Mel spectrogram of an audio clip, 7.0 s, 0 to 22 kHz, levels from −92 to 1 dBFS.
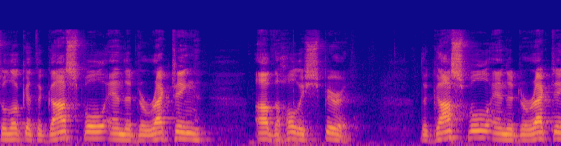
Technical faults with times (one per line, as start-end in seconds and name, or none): none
